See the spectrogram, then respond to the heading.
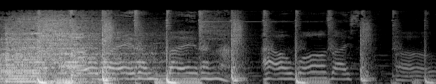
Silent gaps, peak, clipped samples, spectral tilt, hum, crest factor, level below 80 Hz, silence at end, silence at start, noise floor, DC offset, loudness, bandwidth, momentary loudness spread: none; 0 dBFS; under 0.1%; -4 dB/octave; none; 16 dB; -22 dBFS; 0 s; 0 s; -37 dBFS; under 0.1%; -14 LUFS; 13.5 kHz; 20 LU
